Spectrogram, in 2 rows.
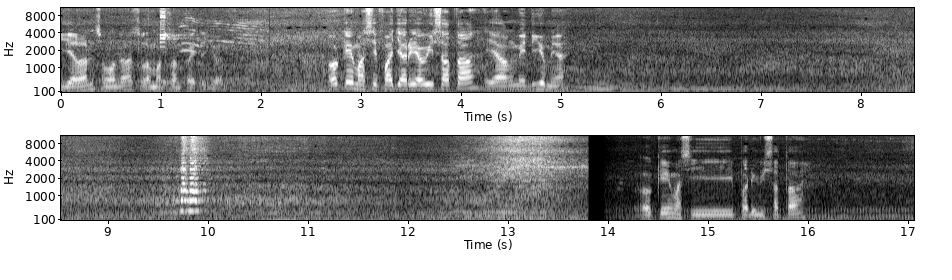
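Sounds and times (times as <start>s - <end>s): bus diesel engine rumble: 0.0s - 5.1s, 6.4s - 12.5s
bus horn toot: 9.6s - 10.2s.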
